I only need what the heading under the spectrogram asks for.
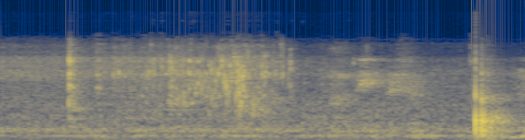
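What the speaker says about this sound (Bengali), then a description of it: "এবার আমি জল ঢেলে দেবো।" Water poured into a pan of potato curry with spices, a splashing, trickling pour that swells in the middle and ends in a sharp splash, heard close up.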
